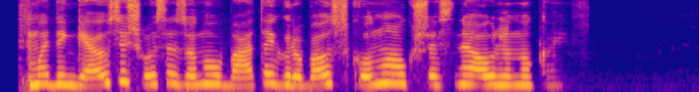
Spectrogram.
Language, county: Lithuanian, Marijampolė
